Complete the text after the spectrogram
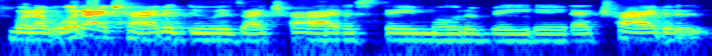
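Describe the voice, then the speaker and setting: A woman's voice: deep voice, fairly even intonation, moderate pace, fairly bright tone. A woman of twenty-eight, chatting casually and candidly as an interview guest and repeating phrases for emphasis, over a video call. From Nassau, Bahamas. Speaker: interview guest, chemistry graduate student. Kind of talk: casual chat. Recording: dull, lo-fi video call audio.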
